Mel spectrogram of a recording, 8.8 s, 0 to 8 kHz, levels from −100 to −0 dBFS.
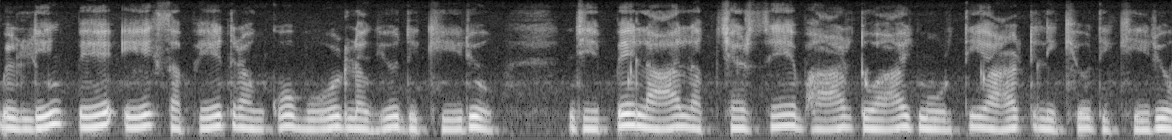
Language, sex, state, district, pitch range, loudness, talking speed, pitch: Rajasthani, female, Rajasthan, Nagaur, 160-185 Hz, -16 LUFS, 125 wpm, 175 Hz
